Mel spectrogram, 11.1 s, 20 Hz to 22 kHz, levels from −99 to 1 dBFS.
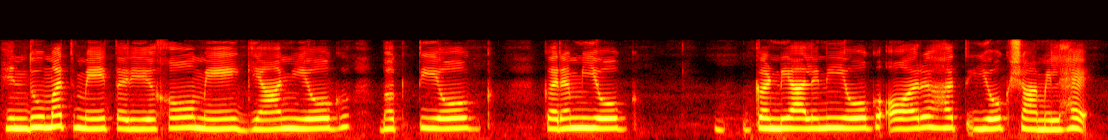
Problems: constant background noise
